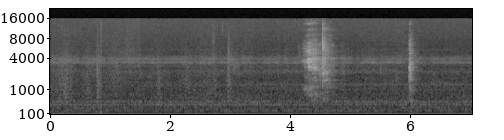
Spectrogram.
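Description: Metal hangers click on a clothes rail.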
